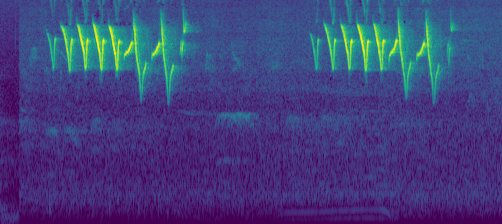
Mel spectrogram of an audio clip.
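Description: Lazuli Bunting singing two bright, high, rapid phrases of sharp descending notes, each about one and a half seconds long, with a quiet gap between.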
